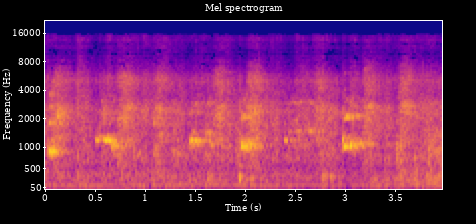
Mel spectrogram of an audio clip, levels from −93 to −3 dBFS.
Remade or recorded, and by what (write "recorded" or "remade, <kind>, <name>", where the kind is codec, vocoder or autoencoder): recorded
